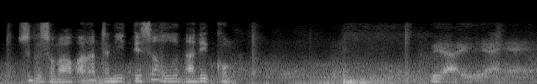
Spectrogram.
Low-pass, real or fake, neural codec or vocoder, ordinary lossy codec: 7.2 kHz; fake; codec, 24 kHz, 0.9 kbps, WavTokenizer, large speech release; Opus, 24 kbps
